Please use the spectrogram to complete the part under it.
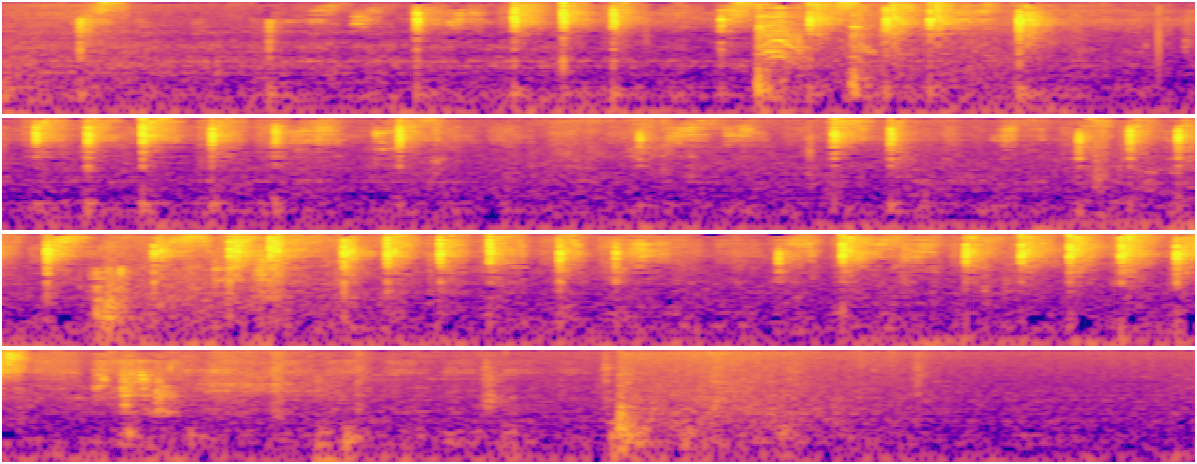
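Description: Handwriting as someone writes out a mathematical formula: many short, sharp taps and scratchy strokes in irregular bursts, fairly faint over a steady background hiss.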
